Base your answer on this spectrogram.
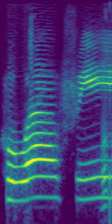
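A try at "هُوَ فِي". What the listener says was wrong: Bukan. Tekanannya bukan gitu nih ya. Huwa fi, huwa fi gitu tekanannya.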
